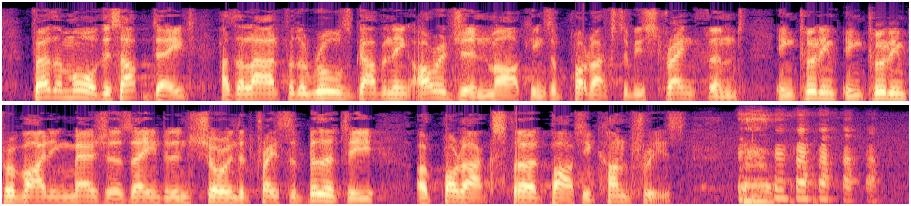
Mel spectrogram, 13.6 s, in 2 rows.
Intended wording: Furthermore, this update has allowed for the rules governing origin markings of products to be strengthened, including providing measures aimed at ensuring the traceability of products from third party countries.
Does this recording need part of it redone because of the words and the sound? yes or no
yes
